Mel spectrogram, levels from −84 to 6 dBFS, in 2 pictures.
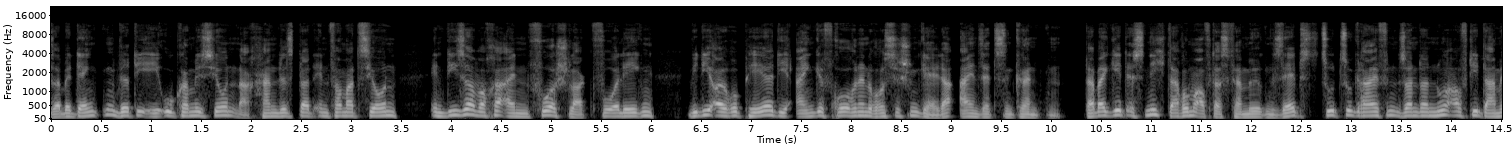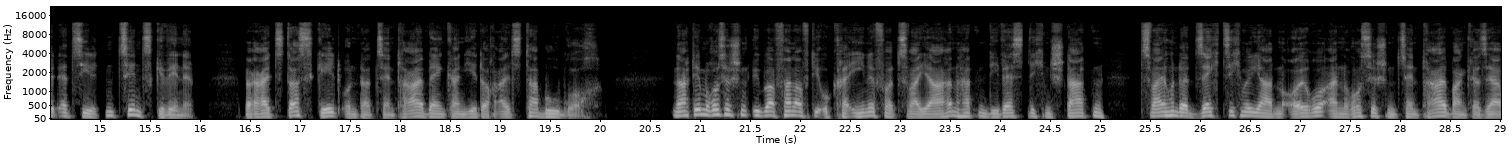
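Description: Nothing in the speech recording stood out as a technical problem on listening.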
